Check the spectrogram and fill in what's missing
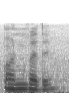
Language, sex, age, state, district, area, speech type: Tamil, female, 30-45, Tamil Nadu, Coimbatore, rural, read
